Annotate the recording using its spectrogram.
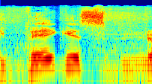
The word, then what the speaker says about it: vagus: He gives advice by saying you have to activate the vagus nerve. All right, the vagus nerve, and it's not spelled like our favorite city, Las Vegas.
